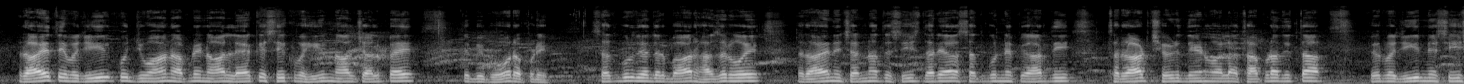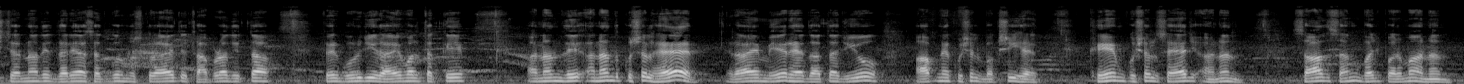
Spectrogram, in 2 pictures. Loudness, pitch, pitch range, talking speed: -21 LUFS, 150 Hz, 135-160 Hz, 160 wpm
